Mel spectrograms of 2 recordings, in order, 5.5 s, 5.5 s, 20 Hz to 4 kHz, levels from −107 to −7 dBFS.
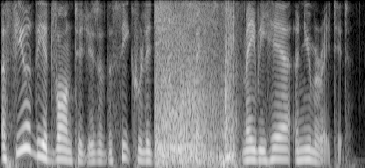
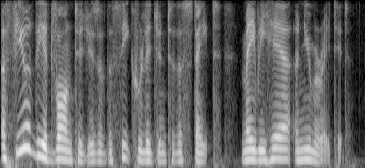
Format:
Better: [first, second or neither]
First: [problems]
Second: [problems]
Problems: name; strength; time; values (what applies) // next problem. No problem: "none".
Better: second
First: background sound (Drawer open or close); 1 dB below the speech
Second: none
